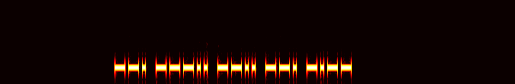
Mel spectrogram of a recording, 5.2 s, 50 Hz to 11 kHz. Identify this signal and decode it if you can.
Morse code, heard as a keyed tone, about 36 wpm, 700 Hz. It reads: G8ZGY
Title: DXCC-100 Call Signs - 5 Characters - 35wpm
